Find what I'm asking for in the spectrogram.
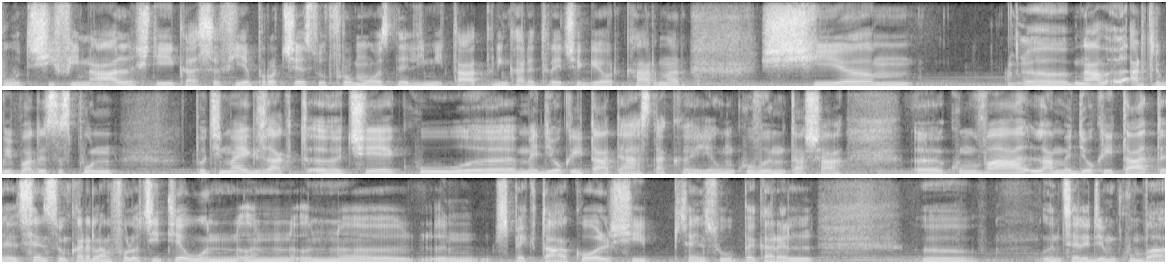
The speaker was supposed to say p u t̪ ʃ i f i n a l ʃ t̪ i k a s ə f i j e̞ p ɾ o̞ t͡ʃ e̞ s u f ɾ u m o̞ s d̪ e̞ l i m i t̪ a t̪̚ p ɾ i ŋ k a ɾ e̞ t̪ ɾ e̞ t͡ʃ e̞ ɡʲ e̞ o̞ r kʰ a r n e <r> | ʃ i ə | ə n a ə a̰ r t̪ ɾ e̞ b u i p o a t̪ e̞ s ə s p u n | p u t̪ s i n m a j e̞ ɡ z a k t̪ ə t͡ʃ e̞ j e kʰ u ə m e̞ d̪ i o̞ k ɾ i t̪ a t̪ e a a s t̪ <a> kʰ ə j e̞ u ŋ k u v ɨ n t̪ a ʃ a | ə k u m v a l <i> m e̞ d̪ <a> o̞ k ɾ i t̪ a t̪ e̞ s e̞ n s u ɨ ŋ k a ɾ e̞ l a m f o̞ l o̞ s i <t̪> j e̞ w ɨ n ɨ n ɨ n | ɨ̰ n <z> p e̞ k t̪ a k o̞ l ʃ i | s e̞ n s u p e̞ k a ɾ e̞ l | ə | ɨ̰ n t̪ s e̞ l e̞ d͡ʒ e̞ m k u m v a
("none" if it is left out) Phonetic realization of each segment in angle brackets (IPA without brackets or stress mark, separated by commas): r, a, a, i, t̪, s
